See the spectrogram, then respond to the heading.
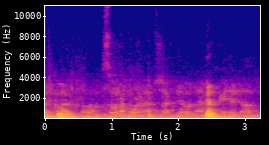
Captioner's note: voiceover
